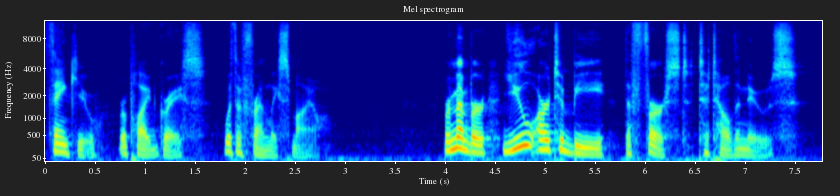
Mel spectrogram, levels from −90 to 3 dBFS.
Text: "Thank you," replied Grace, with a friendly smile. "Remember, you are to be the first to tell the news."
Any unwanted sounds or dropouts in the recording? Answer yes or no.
no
